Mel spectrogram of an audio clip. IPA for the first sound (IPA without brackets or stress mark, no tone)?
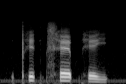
pʰ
